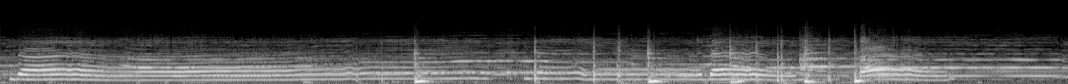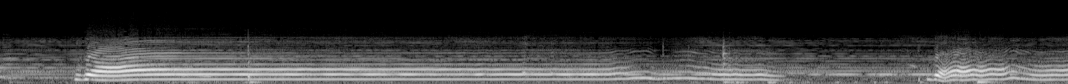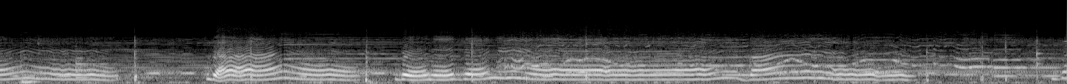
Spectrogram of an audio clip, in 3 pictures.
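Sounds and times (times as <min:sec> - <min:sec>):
man singing a long note: 0:00.0 - 0:18.6, 0:19.9 - 0:22.8, 0:23.4 - 0:32.0.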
